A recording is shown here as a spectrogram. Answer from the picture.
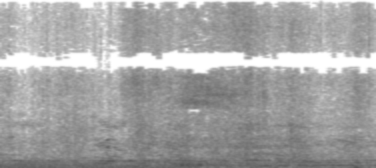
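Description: Indistinct voices of people talking in the background, with no single loud sound.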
